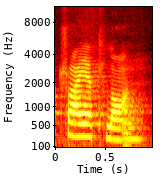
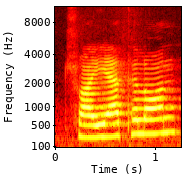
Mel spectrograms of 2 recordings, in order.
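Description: First: "triathlon" as try-ATH-lon; th straight into l in "triathlon"; three-syllable pronunciation. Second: "Triathlon" as try-ATH-uh-lon; four-syllable mispronunciation. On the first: Teacher offering viewers the second option, three-syllable pronunciation. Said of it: "or just three syllable". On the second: Teacher offering viewers the first option, four-syllable mispronunciation. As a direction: put an extra vowel after th in "Triathlon". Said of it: "With four syllable". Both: Shown as a demonstration.

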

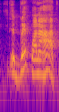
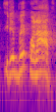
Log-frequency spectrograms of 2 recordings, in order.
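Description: The two takes are said the same way.

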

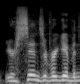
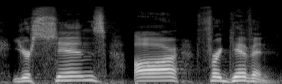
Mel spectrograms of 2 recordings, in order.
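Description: First: Said in the usual way. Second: "your sins are forgiven" drawn out slowly; slow, solemn pronouncement. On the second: Shown as a demonstration. Preacher slowly pronouncing Jesus's words of forgiveness.

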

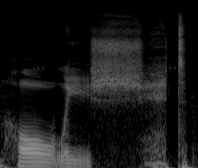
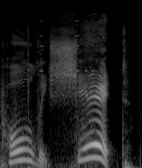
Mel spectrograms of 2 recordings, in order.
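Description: First: Low, soft, very drawn-out exclamation; weary dismay. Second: High, drawn-out exclamation of dismay; exasperated outburst. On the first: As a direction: stretch each word out slowly and quietly. Dismayed mutter at the mess. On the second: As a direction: stretch it out and let it leap upward. Exasperated at the disorganized storage. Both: Real, not acted.

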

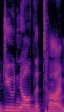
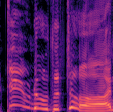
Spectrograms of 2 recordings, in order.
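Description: First: Said in the usual way. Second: High, slow, loud eerie demon voice; slow, looming creepy question; creepy demon teacher. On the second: Retold or imitated. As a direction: drag it out like a lurking monster. Creepy demon gym teacher quote.

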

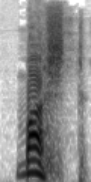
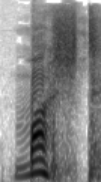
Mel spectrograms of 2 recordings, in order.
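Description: Both takes have the same delivery.

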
